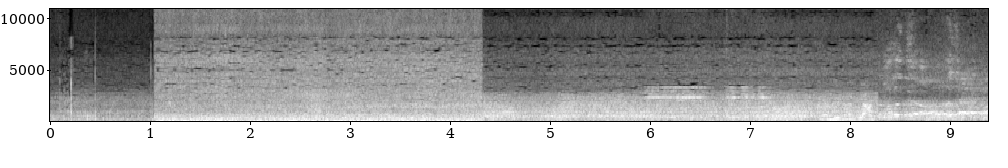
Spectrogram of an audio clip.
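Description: Rain pours down outdoors.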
